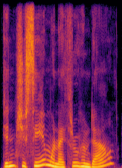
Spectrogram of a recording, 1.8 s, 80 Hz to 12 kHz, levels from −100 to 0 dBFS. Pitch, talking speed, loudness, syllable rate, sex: 255 Hz, 295 wpm, -14 LUFS, 5.4 syllables/s, female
